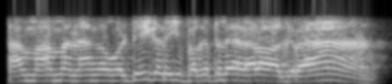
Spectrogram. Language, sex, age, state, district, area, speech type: Tamil, male, 18-30, Tamil Nadu, Madurai, rural, conversation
